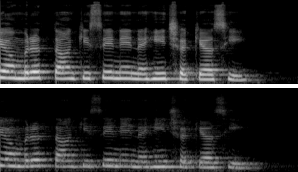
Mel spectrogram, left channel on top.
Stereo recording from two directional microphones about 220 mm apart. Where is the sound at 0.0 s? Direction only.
50° left (ahead or behind).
